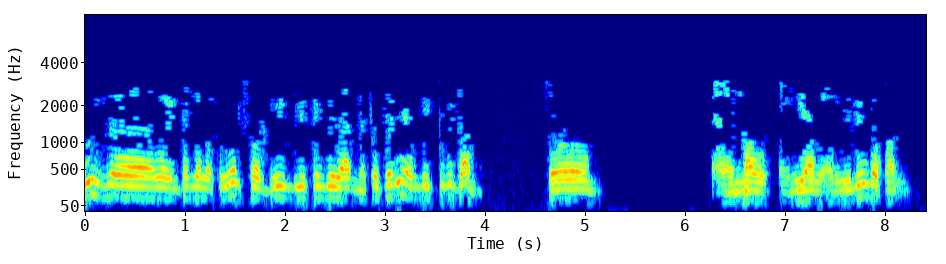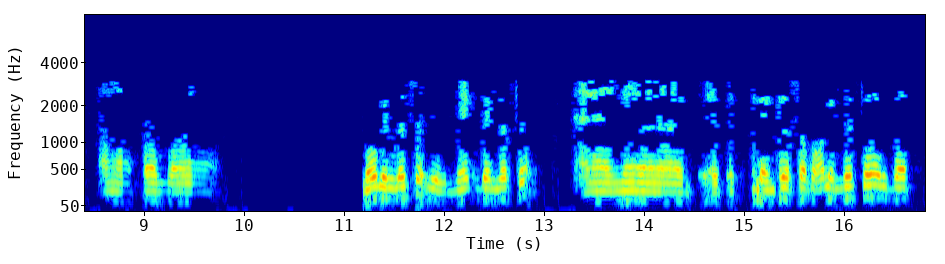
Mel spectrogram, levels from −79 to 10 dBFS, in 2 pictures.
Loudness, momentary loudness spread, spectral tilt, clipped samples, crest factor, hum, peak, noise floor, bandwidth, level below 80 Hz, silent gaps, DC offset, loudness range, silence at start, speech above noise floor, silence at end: -22 LUFS; 11 LU; -11.5 dB/octave; under 0.1%; 20 dB; none; -2 dBFS; under -90 dBFS; 3.2 kHz; -60 dBFS; 5.44-6.03 s, 6.11-6.23 s, 10.05-10.42 s, 10.52-11.17 s; under 0.1%; 4 LU; 0 s; over 69 dB; 0.2 s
